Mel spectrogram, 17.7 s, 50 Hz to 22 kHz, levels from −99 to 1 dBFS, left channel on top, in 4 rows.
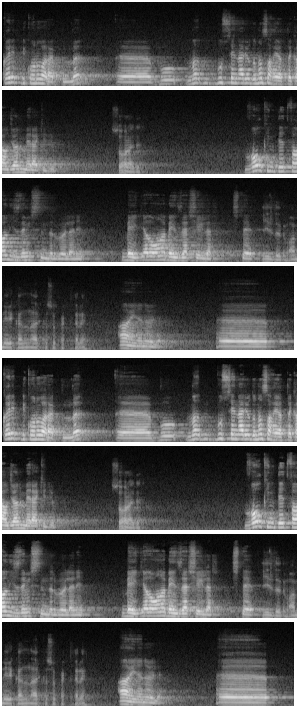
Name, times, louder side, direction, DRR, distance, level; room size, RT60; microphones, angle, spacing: voice 1, 0.0-1.3 1.7-5.2 8.1-10.1 10.6-12.1 12.4-12.7 15.0-15.7 16.5-17.2, right 3 dB, 65° right, 9 dB, 0.8 m, -22 dB
voice 2, 6.1-6.5 12.7-14.1 14.4-14.6, right 1 dB, 20° right, 8 dB, 0.6 m, -37 dB
21.0 x 20.5 x 7.3 m, 2.1 s
head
